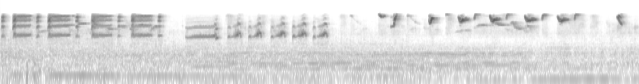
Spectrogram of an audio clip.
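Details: Long-tailed shrike, 'kaya rasa' song: a run of five rich, buzzy harmonic notes, then rapid clicking ticks, then high thin whistled chirps about two per second.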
